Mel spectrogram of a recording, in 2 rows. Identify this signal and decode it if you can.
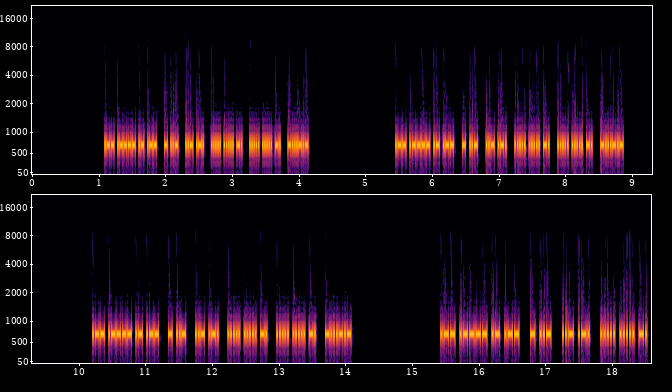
Morse code, heard as a keyed tone, about 62 wpm, 700 Hz. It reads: W1AW TU UR 55N 55N <BK> W1AW TU UR 55N 55N <BK> W1AW TU UR 55N 55N <BK> W1AW TU UR 55N
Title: Speed-Racing Common QSO Phrases - 50wpm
